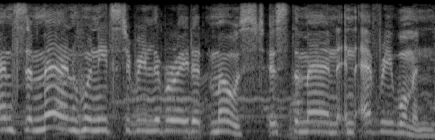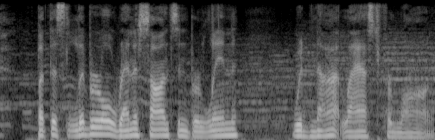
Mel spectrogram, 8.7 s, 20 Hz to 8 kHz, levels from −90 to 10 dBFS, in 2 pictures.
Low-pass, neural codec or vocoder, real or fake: 7.2 kHz; none; real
